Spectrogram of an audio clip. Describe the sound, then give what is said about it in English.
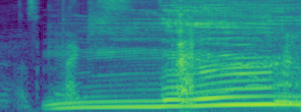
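A person imitates a cow's moo with one loud, sustained, slightly rising vocal tone lasting over a second, heard alone. “I like how you went with the semantics on a cow noise.”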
